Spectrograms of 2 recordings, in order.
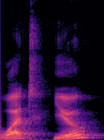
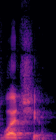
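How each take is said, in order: First: The T and Y sounds stay separate. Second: The T and Y merge into ch.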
